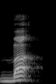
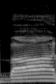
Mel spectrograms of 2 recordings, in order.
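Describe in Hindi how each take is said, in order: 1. स्वर एक अचानक झटके के साथ कट जाता है। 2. स्वर अंत में धीरे-धीरे खत्म होता है। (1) "बल्कि बा; इसको झटके जरा सा झटका देंगे" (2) "बा नहीं है"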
